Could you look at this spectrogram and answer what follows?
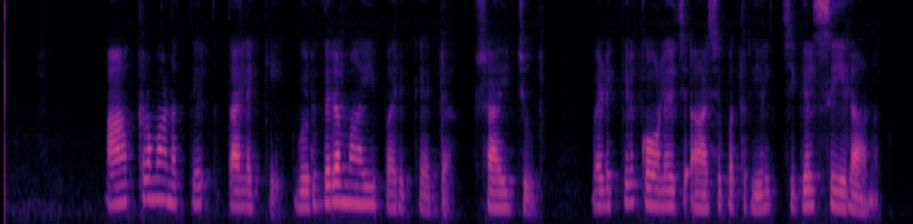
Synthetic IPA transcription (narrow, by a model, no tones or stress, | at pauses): aːkrɐmaːɳɐt̪ːilt̪ɐlɐkʲːɨ̰ɡuɾuðɐɾɐmaːjipɐɾukːeːʈːɐ̰ | ʂɐjt͡ɕːṵ | me̞ɽikʲːɐlko̞ːɭe̞ːd͡ʑɨaːɕubɐt̪rijilt͡ɕiɣɐlsejila̰ːɳɨ̰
